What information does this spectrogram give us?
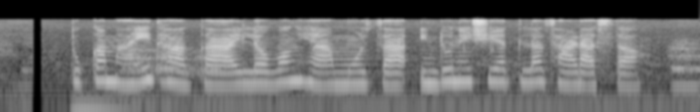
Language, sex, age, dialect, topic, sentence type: Marathi, female, 18-24, Southern Konkan, agriculture, statement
